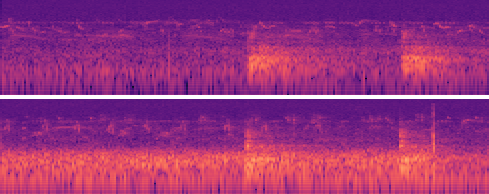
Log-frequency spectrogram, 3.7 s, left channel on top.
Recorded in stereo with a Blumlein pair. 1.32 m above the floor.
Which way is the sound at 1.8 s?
45° right.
